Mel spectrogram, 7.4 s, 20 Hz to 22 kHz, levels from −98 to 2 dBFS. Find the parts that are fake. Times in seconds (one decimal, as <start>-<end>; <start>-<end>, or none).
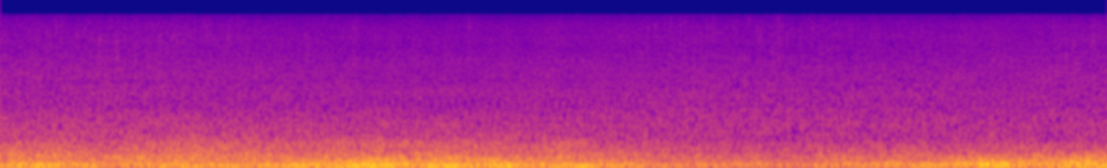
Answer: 2.3-4.3; 6.3-7.0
